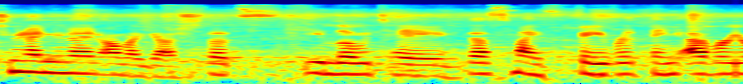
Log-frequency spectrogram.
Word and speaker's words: elote: They have the elote. Is it elote? Is that how you pronounce it?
